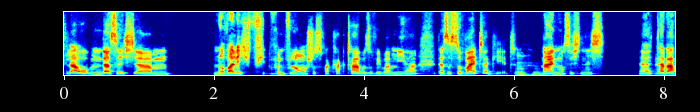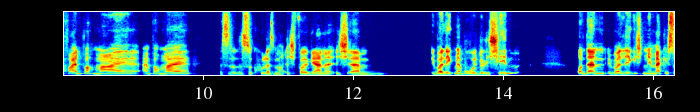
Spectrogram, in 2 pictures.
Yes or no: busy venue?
no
